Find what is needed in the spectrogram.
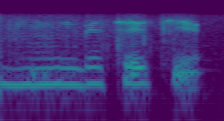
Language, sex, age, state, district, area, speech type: Maithili, female, 45-60, Bihar, Saharsa, rural, conversation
